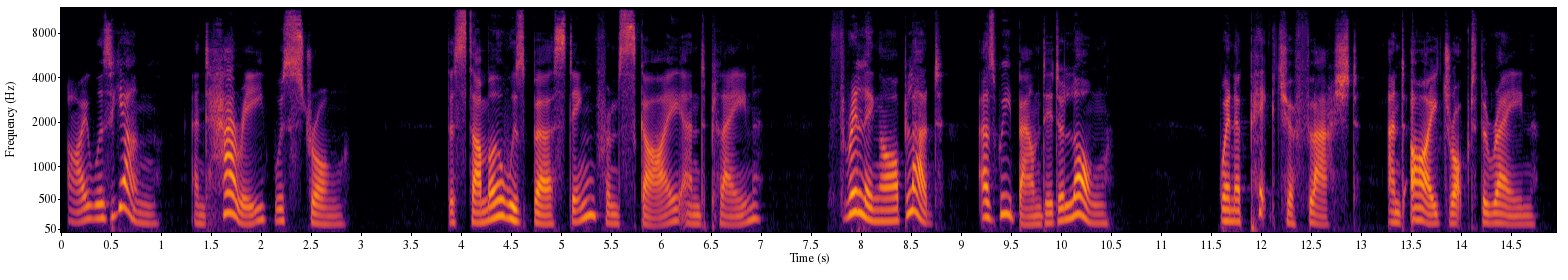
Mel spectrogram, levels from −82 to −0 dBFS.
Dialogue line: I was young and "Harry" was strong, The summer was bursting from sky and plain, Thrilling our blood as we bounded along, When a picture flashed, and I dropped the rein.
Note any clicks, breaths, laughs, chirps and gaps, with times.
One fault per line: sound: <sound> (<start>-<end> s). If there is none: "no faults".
sound: dropout (4.0-4.1 s)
